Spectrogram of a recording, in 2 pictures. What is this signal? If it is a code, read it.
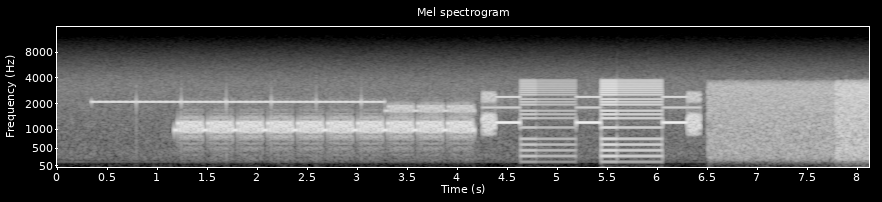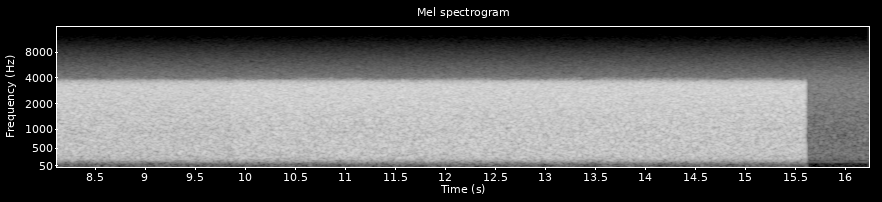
Dial-up modem handshake (V.34 or later), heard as a whistle, warbles, then hiss.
